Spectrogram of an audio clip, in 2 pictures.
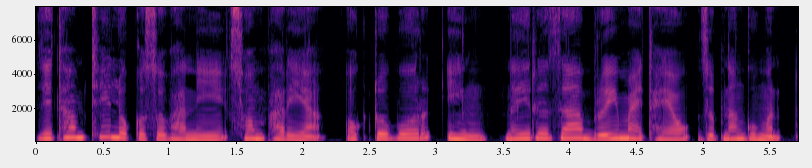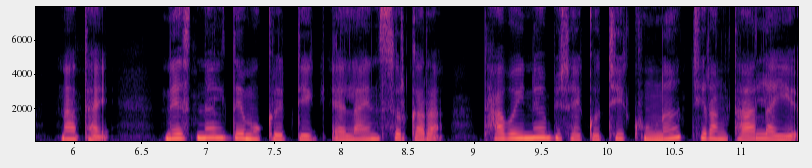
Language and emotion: Bodo, neutral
